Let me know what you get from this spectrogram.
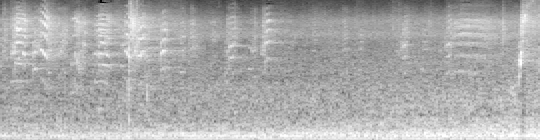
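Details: Monkey named Janet screaming because she is hungry and wants food: shrill, harmonic squeals in quick bursts early on, then quieter, with a low steady hum beneath and a last sharp cry at the end.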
